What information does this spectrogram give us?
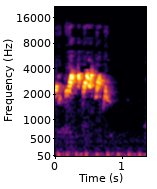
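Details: Red-whiskered bulbul, Vietnam and Uttaradit birds: a loud, rapid, rolling warble of tightly joined chirpy notes lasting under a second, fading out, with a soft rhythmic low thumping underneath.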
